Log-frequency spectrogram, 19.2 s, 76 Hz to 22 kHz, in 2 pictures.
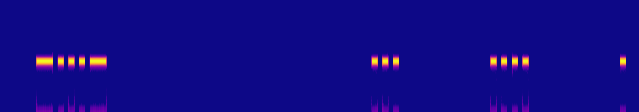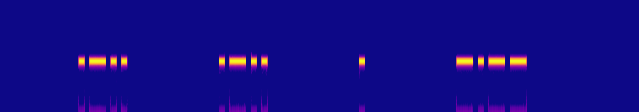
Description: Morse code, heard as a keyed tone, about 15 wpm, spaced as for 5 wpm, 1000 Hz. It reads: <BT> SHELLEY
